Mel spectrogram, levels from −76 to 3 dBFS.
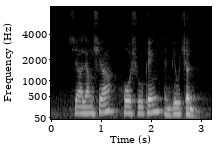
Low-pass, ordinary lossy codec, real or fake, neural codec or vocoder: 7.2 kHz; none; real; none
